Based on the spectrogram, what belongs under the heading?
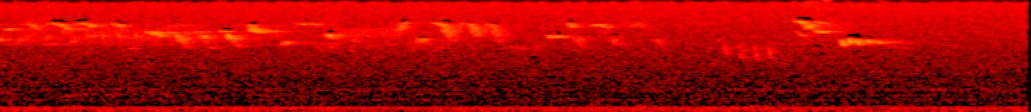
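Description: Faint birdsong: several small birds giving quick, high chirps and trills, busiest in the first few seconds and again about six seconds in, over a low steady rumble of background noise.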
